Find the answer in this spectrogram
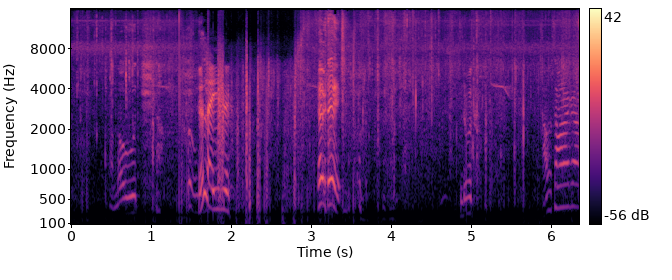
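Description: Children's short, high-pitched exclamations: four or five brief calls a second or so apart, with faint clicks and rustling between them.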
